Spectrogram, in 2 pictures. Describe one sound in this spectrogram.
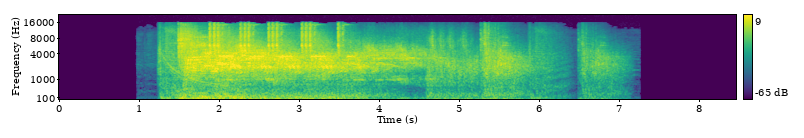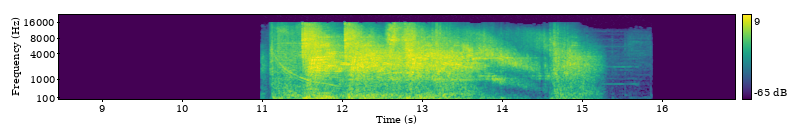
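Robot game characters fire laser beams with crackling blasts and explosions.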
